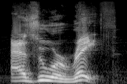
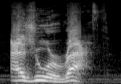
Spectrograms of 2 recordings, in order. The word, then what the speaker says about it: Azure Wrath: Azure Wrath. Azure Wraith. Azure Wraith. There's no I. Azure Wrath.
